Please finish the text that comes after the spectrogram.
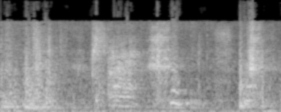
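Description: A chair is swapped for another and set down, producing a few heavy thumps and knocks at irregular intervals, fairly loud, with some shuffling between the impacts.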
